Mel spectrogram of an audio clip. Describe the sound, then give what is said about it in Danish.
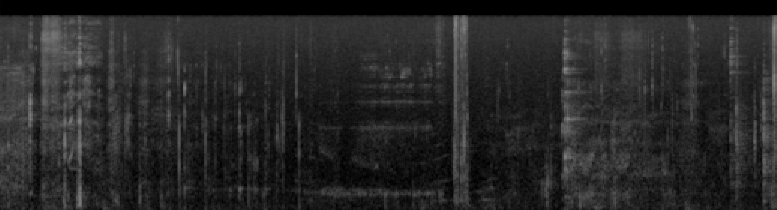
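Wet chewing of a crunchy bite containing a relatively large amount of red cabbage, with crisp irregular crunches and mouth sounds continuing steadily for several seconds, no talking. “Nu fik jeg sådan en bid med, med, med relativt meget, øh, øh, hvad hedder den, øh, rødkålen der.”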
